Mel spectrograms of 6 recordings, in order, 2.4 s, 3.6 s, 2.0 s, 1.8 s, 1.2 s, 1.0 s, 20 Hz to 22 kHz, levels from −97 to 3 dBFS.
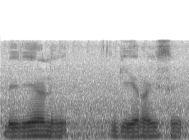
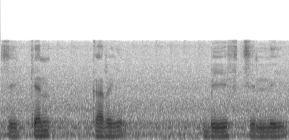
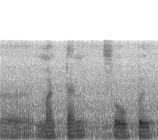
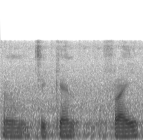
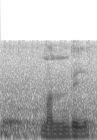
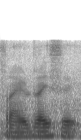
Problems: constant background noise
